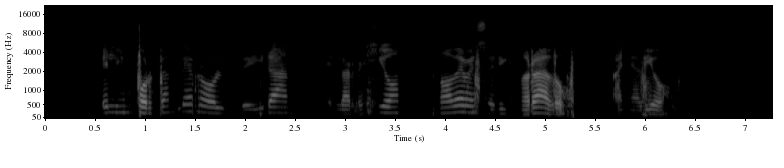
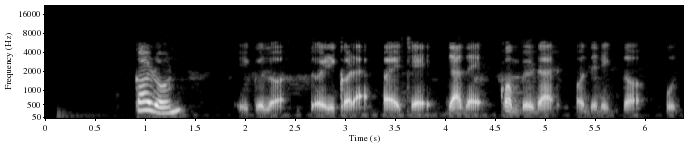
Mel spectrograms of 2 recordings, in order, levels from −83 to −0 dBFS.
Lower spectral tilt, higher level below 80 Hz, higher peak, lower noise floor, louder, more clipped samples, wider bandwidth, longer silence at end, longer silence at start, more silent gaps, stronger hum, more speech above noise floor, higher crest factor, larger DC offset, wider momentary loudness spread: second, -2 dB/octave vs -6 dB/octave; second, under -90 dBFS vs -66 dBFS; second, -32 dBFS vs -2 dBFS; first, -88 dBFS vs -75 dBFS; second, -54 LUFS vs -20 LUFS; neither; first, 16 kHz vs 7 kHz; first, 0.95 s vs 0.05 s; second, 0.6 s vs 0.9 s; neither; neither; second, 34 dB vs 56 dB; first, 24 dB vs 18 dB; neither; first, 15 LU vs 12 LU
